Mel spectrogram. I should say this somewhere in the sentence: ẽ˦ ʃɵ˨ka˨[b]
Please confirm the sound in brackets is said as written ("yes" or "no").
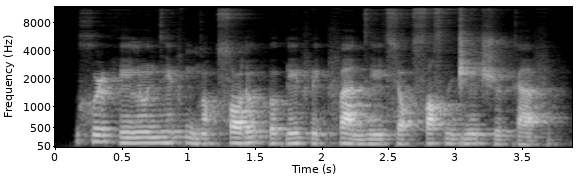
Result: no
